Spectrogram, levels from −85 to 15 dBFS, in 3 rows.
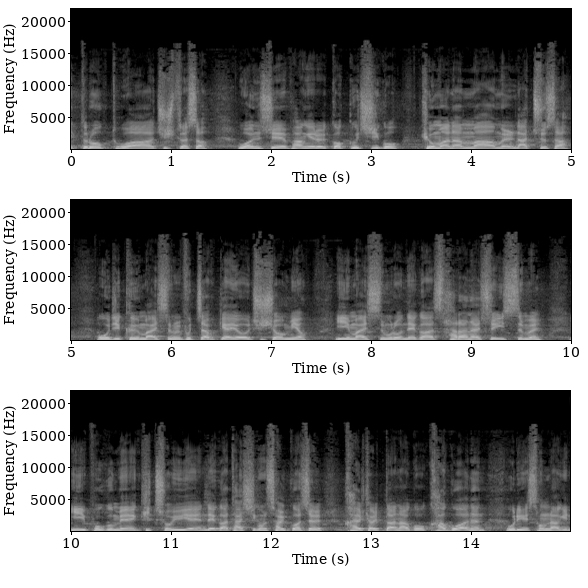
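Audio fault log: No faults detected in this recording.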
